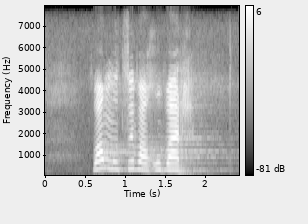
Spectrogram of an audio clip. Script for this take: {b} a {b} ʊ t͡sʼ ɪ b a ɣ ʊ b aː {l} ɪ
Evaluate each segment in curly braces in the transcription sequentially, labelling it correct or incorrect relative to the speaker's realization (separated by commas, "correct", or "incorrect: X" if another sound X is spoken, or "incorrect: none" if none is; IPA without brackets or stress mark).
correct, incorrect: m, incorrect: r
